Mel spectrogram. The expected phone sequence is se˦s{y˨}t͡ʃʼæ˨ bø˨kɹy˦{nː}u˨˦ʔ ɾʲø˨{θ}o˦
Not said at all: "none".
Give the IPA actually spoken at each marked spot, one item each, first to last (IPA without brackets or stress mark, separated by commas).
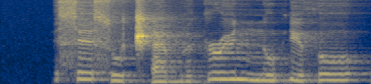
u˨, nː, θ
